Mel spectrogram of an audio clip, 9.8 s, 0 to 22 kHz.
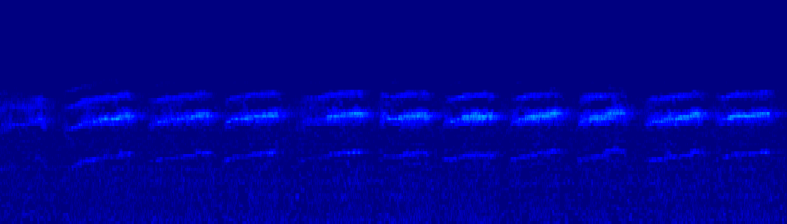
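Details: Female peregrine falcons on a nest tower at UC Berkeley, 20 June 2024: a long run of rasping, harmonic calls, each lasting under a second and repeated steadily, swelling and fading in waves.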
